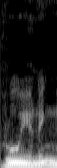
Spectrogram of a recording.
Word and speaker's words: ruining: இது எப்படி இங்கிலீஷில் பேசணும் அப்படின்னா, வை ஆர் யூ ரூயினிங் my life. இந்த RUINING இதை வந்து ரூயினிங் அப்படின்னு தான் உச்சரிக்கணும்.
